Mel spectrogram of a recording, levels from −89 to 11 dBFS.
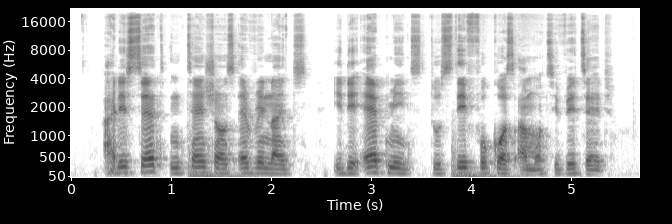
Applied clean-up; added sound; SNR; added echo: none; Explosion; 18 dB; none.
